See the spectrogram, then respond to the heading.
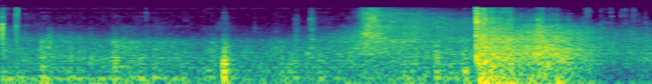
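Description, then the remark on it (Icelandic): A powerful bomb explodes right outside an apartment building on the first day of an invasion. A sudden loud boom rolls into a long rumbling decay. It is preceded by a few sharper bangs over a steady low background rumble. “Á fyrsta degi innræstarinnar tók hún myndbanda því þegar að sprengja fjall beint fyrir utan húsið.”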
